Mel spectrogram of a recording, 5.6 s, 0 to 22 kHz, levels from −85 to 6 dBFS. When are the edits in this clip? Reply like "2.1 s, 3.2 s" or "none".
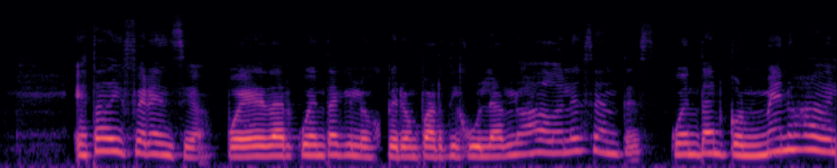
2.5 s, 4.4 s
